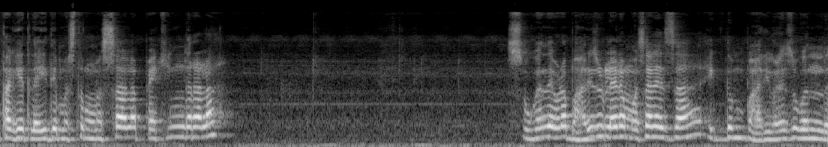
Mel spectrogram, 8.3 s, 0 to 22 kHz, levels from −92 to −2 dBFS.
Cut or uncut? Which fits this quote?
uncut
